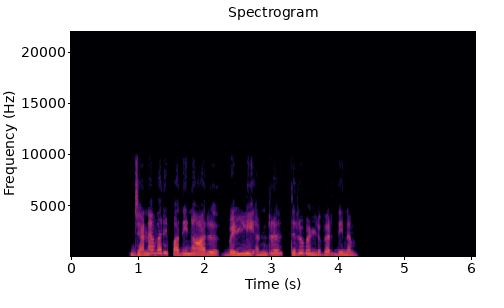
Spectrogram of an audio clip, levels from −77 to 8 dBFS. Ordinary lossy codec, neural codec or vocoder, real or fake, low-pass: none; vocoder, 22.05 kHz, 80 mel bands, WaveNeXt; fake; 9.9 kHz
